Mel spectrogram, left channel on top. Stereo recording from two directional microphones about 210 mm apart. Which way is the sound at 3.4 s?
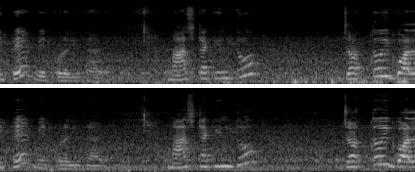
10° left (ahead or behind).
